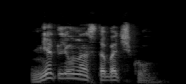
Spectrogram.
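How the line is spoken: Guilty, sheepish question. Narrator (Russian): танкист виноватым голосом спросил

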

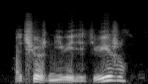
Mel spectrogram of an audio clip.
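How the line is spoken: Calm. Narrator (Russian): спокойно отвечал Новиков

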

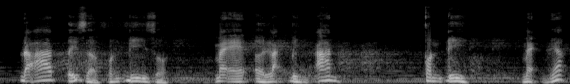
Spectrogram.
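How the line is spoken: Soft gentle voice. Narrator (Vietnamese): Yến khẽ nói

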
